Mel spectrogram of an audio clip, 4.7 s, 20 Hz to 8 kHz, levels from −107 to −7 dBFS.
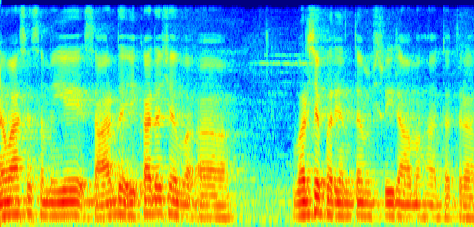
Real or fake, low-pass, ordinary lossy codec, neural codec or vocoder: real; 7.2 kHz; none; none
